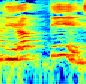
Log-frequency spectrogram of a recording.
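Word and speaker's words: رب: Lalu berikutnya birobbi, seperti pada surat An-Nas, robnya di situ terdengar bunyi B double ya teman-teman ya. Ditahan dan ditekan, robnya ditahan dan ditekan ke bunyi B-nya di situ.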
